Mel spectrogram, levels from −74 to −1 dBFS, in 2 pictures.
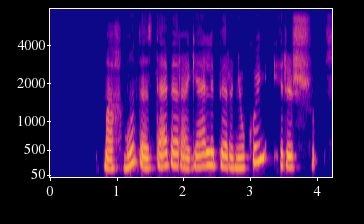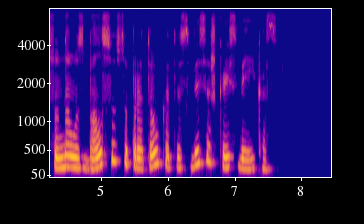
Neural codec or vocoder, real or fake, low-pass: none; real; 7.2 kHz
